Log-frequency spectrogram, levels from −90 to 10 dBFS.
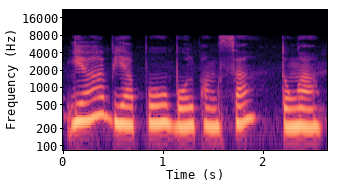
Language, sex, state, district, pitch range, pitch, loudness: Garo, female, Meghalaya, West Garo Hills, 220-260 Hz, 235 Hz, -11 LUFS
